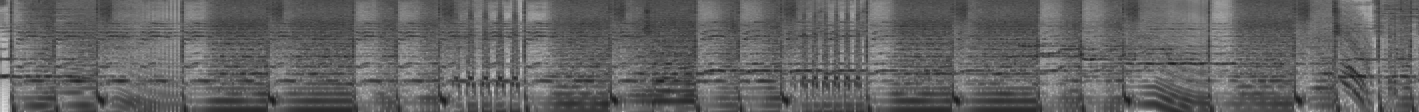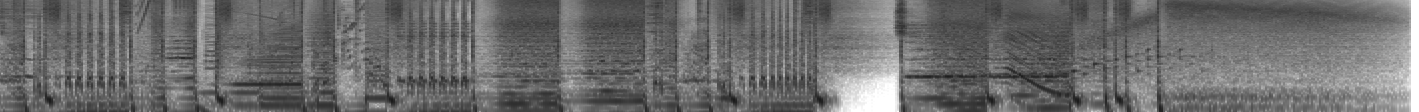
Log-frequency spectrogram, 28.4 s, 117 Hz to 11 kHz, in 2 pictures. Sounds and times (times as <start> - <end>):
Dubstep: 0.0 - 28.3.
